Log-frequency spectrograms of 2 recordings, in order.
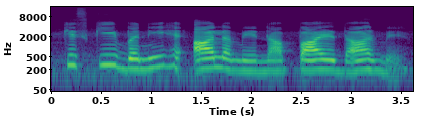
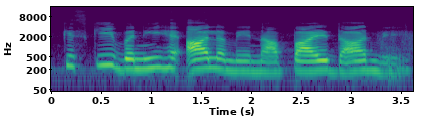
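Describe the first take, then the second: No difference in how they are said.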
